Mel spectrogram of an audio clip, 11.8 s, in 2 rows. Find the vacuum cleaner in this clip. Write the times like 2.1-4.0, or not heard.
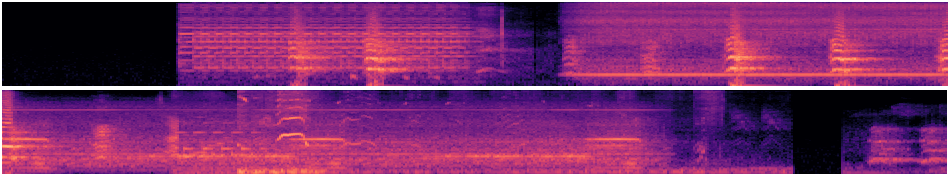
3.5-10.1.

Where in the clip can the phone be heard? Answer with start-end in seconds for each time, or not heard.
1.1-3.0, 7.0-7.6.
